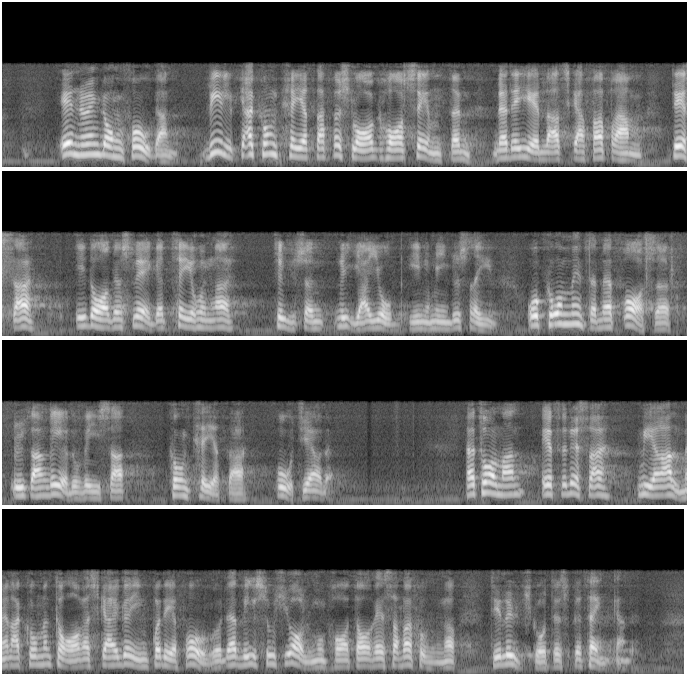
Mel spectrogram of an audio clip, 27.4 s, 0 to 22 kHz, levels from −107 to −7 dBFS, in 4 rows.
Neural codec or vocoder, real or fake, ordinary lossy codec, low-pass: autoencoder, 48 kHz, 32 numbers a frame, DAC-VAE, trained on Japanese speech; fake; none; 5.4 kHz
